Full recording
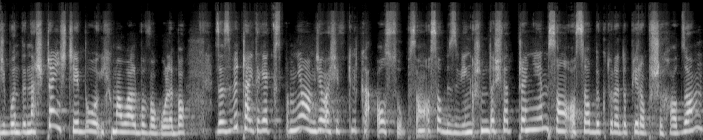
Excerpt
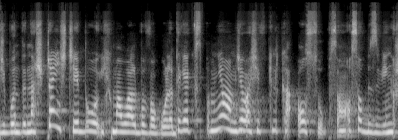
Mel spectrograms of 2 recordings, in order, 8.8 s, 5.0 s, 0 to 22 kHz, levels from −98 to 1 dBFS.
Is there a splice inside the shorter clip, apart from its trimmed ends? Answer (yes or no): yes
